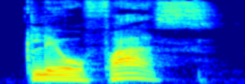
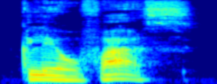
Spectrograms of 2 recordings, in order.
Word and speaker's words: Cleofás: de uno de ellos cleofás con acento en la ultima cleofás y por qué no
